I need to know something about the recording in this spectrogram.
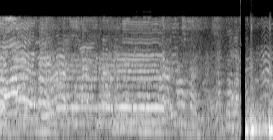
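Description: Several women's voices talking and calling out over one another, with one voice holding a long high note for about a second and a half. The sound cuts out for a moment near the end.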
